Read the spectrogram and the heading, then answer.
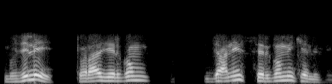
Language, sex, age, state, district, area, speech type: Bengali, male, 60+, West Bengal, Nadia, rural, conversation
